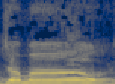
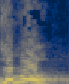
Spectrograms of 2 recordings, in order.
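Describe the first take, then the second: First: The second vowel is said long. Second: The second vowel is said short. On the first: It means handsome. The speaker calls it right. "Kok panjang sih? Biar benar, Bapak keren" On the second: It means camel. The speaker calls it wrong. "Jangan Pak Jamal, Pak Onta"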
